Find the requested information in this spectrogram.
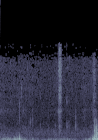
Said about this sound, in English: It's very windy along here.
